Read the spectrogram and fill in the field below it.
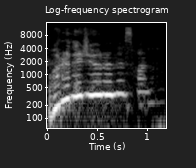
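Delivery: very high-pitched puzzled query. Retold or imitated. Host clueless about the script, mock puzzled high voice. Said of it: "Even [name] was like".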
